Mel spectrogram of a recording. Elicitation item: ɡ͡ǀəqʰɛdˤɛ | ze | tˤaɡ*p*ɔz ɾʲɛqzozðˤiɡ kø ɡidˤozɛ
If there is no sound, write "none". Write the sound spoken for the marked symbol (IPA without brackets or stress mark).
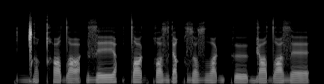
q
